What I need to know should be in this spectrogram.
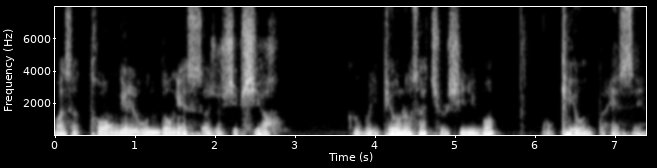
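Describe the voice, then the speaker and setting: A man talks at a very slow pace. His voice is very deep and low, with a dark, mellow tone. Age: 80s+. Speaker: pastor. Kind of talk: congratulatory speech. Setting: graduation ceremony with audience. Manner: informal, conversational.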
